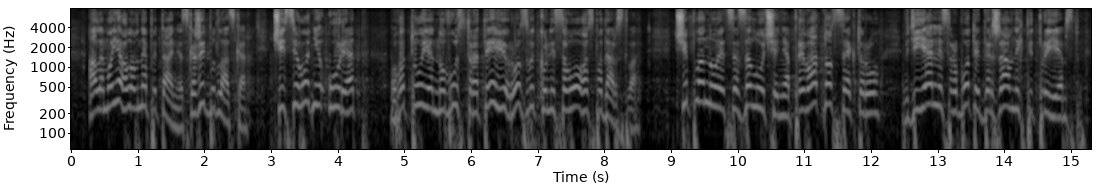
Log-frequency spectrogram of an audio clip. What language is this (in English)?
Ukrainian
